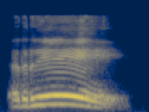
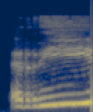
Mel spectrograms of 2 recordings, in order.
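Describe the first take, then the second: First: The vowel after the r leans toward 'ay'. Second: The vowel after the r is a pure 'ee'. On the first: The speaker calls it right. "इसको हम मज रेहा" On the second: The speaker calls it wrong. "री नहीं कहेंगे"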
